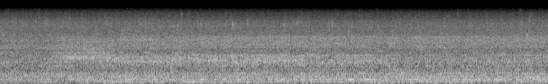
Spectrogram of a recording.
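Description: Water sprays hard inside a metal tank, hissing and splashing steadily.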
